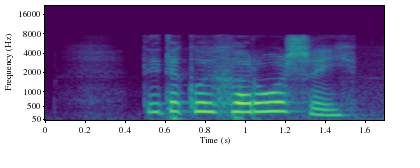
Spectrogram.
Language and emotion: Russian, positive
